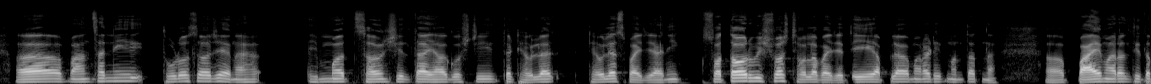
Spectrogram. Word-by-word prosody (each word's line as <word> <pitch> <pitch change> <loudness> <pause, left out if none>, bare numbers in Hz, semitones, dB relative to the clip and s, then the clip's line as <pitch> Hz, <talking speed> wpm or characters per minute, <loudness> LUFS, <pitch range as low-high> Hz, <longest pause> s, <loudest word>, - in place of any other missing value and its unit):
अ, 125 +3 +5
माणसांनी 145 +6 -3 0.3
थोडंसं 145 +3 0
जे 145 +2 -1
आहे 135 -3 +2
ना, 115 -1 -4 0.7
हिंमत 130 +2 -2
सहनशीलता 125 0 0
ह्या 115 0 +3
गोष्टी 125 +2 -5
तर 125 - 0
ठेवल्या 115 +3 0 0.4
ठेवल्याच 130 +4 0
पाहिजे 105 -2 -1
आणि 105 +4 -2 0.3
स्वतःवर 150 +5 +6
विश्वास 155 +1 +1
ठेवला 115 0 0
पाहिजे, 105 -1 -1
ते 120 0 0
आपल्या 125 +2 0
मराठीत 125 +1 -4
म्हणतात 120 +1 -5
ना, 100 -3 -7 0.5
अ, 100 +1 -3 0.2
पाय 115 +3 +8
मारेल 130 -1 -1
तिथं 130 0 -3
125 Hz, 145 wpm, -22 LUFS, 115-130 Hz, 0.7 s, पाय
